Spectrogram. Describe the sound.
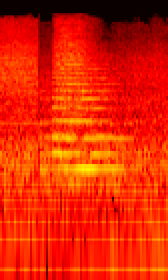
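A train horn sounds on a railway line in Republika Srpska: one steady, sustained blast of stable pitch rising over continuous rumbling train noise, then fading back into the rolling sound of the train.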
